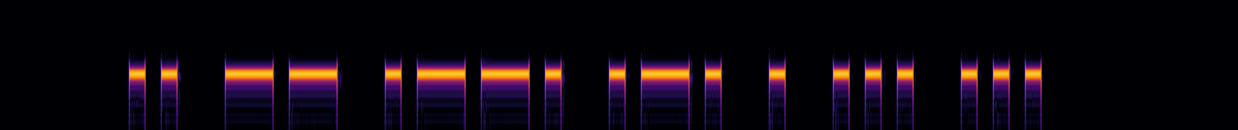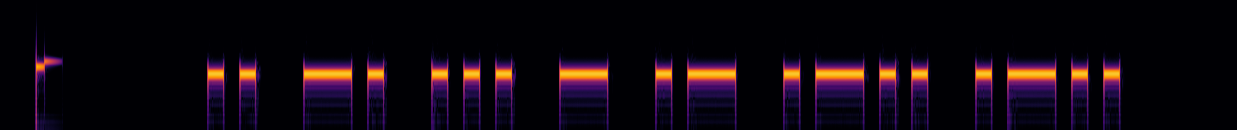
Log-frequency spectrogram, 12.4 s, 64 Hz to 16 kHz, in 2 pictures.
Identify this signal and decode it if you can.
Morse code, heard as a keyed tone, about 15 wpm, 700 Hz. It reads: IMPRESS INSTALL
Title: Sentences from Top 1600 Words - New Word Drill Alt - 15wpm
